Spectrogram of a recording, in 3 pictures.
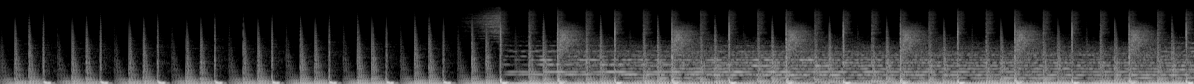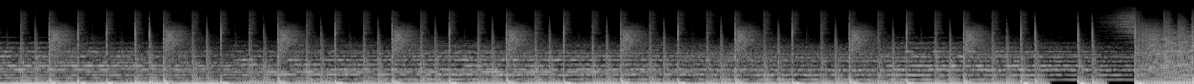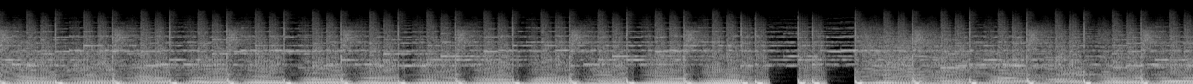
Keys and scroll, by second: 0.2 shift+f, 1.5 space, 1.6 space, 2.6 super+d, 3.1 super+d, 3.9 shift+f, 5.5 shift+d, 5.6 shift+d, 6.3 super+z, 6.3 super+z, 6.4 super+z, 7.1 super+d, 7.5 super+d, 8.1-9.4 typing, 11.9 super+i, 14.5 super+z, 15.1 space, 15.3 super+z, 15.6 super+i, 16.8 super+z, 17.3-19.0 typing, 22.7 shift+space, 24.7 2, 24.7 Return, 26.4 space, 26.7 space, 27.7 space, 28.8 space, 29.3 space, 34.7-35.8 typing.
